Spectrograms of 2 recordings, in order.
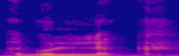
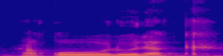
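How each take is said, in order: First: It has a g sound and shortened syllables. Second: It has a q sound and full syllables. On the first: This is the everyday colloquial form. "लेकिन वो कैसे बोलते हैं?" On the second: This is the formal standard Arabic form. "असल ये लफ्ज़ है अक़ूलु लक"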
